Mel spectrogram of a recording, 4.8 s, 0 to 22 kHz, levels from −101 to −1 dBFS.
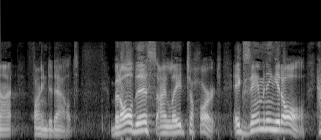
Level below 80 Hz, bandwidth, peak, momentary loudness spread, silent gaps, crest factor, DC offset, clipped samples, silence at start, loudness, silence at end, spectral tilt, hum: -66 dBFS; 7.6 kHz; -12 dBFS; 13 LU; none; 14 dB; under 0.1%; under 0.1%; 0 s; -27 LUFS; 0 s; -5.5 dB/octave; none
